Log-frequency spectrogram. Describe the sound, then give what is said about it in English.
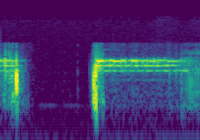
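Another telephone rings faintly in the background: a brief tone, then a pause, then a longer steady ring. “The Sputnik moment, sorry about that ringing in the background. It's another phone.”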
